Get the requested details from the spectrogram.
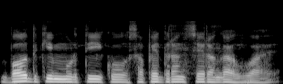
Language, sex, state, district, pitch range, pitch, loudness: Hindi, male, West Bengal, Alipurduar, 110-125 Hz, 120 Hz, -18 LUFS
